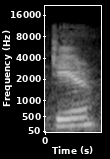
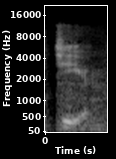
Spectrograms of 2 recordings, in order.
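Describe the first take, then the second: First: "tear" said TAIR; ripping tear. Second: "tear" said TEER; long ee vowel in "tear"; crying tear. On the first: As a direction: rhyme "tear" with air. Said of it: "ये है tear". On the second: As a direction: rhyme "tear" with ear. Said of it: "तो ये है tear". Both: Shown as a demonstration.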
